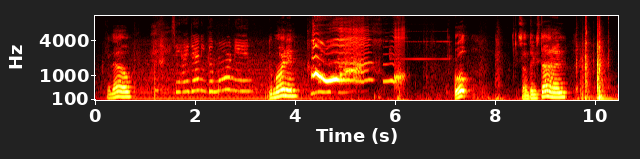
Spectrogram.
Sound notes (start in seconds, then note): 4.3 babbles; 4.4 microwave beeps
